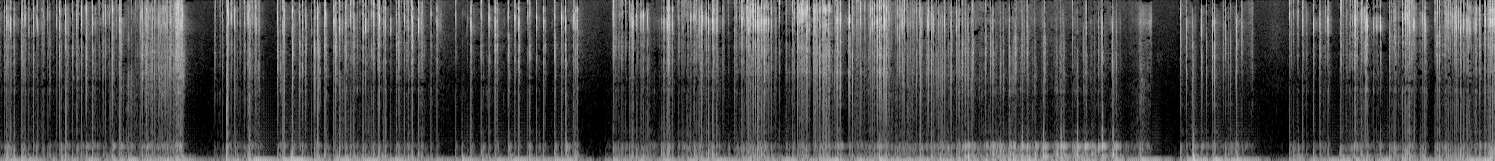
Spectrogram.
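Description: Long acrylic nails on both hands scratch and tap the hollow, rounded, fist-sized metal mesh grille of a bare black microphone. The result is a dense, continuous, boomy scratching rumble, heavy in the low end with crackly texture above. A few brief near-silent gaps break it up.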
